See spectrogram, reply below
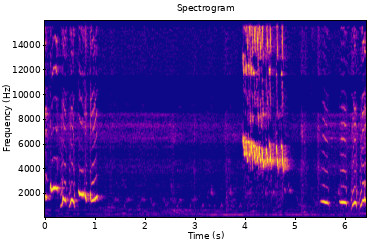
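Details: White-rumped shama song: a few fluty, twisting whistles, a long quiet gap with a faint low hum, a high rapid trill, then more slurred whistled notes.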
